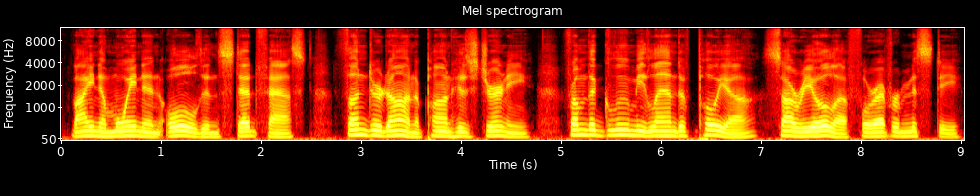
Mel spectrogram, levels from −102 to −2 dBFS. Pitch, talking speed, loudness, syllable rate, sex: 130 Hz, 125 wpm, -17 LUFS, 4.1 syllables/s, male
